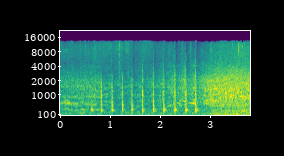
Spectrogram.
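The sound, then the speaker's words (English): A quick, evenly paced run of about eleven sharp knocks on a wooden front door on a Tuesday night, crisp, with a murky wash of noise coming from inside behind them. “The first door we knocked on, there was quite a lot of noise coming from inside.”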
